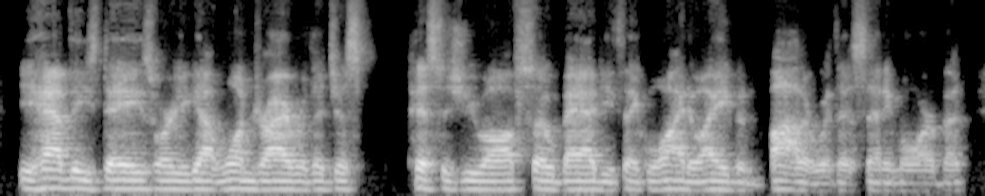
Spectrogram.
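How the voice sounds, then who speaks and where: A plain, everyday voice with an American accent, speaking at a moderate pace. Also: man. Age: 60s. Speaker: trucking company owner. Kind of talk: casual chat.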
